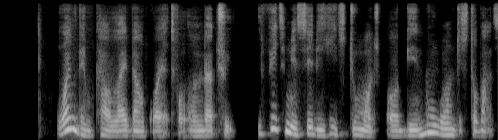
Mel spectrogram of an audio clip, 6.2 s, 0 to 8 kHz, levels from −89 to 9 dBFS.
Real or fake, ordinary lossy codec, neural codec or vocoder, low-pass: fake; none; codec, 44.1 kHz, 2.6 kbps, DAC; 7.2 kHz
